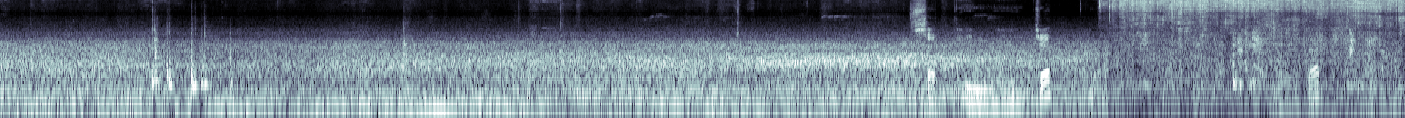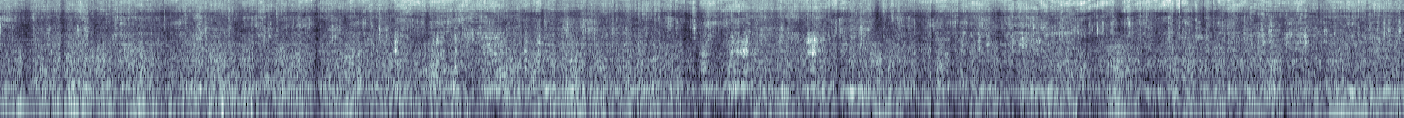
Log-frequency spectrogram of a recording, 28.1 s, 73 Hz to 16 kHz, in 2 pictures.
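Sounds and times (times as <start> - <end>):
hose spraying water jet: 11.0 - 28.0.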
